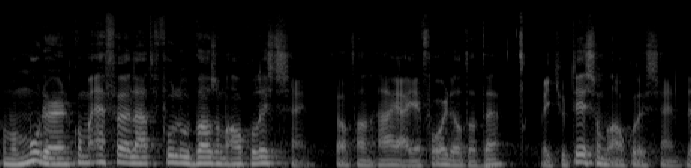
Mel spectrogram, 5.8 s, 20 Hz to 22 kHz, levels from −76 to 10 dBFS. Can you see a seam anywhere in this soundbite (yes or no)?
no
